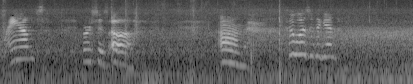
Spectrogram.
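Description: A child's voice calling out in short, high-pitched, indistinct phrases, about four times.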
